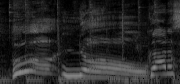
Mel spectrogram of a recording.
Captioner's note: gag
